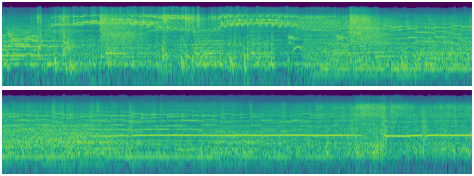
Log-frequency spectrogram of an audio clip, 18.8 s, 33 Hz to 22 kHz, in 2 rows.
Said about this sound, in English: You've just heard the trailer for our first movie review. Like I said, it's this is number 10 on my Christopher Lee list for performances. It's Horror Express from 1972, directed by Jean Martin or Gigiano Martin.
